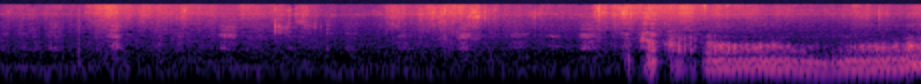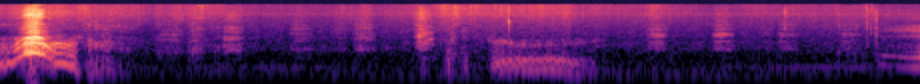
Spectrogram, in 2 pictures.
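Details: In an in-laws' garden, a Pembroke Welsh Corgi that had been eating cherry tomatoes off the vine is spooked by the camera. It makes low, tonal grumbles that rise and fall, then one abrupt, loud bark, acting tough while running away. A short grumble follows, with faint rustling.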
